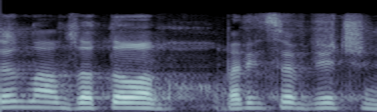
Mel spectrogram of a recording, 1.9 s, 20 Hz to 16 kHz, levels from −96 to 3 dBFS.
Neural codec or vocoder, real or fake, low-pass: autoencoder, 22.05 kHz, a latent of 192 numbers a frame, VITS, trained on one speaker; fake; 9.9 kHz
